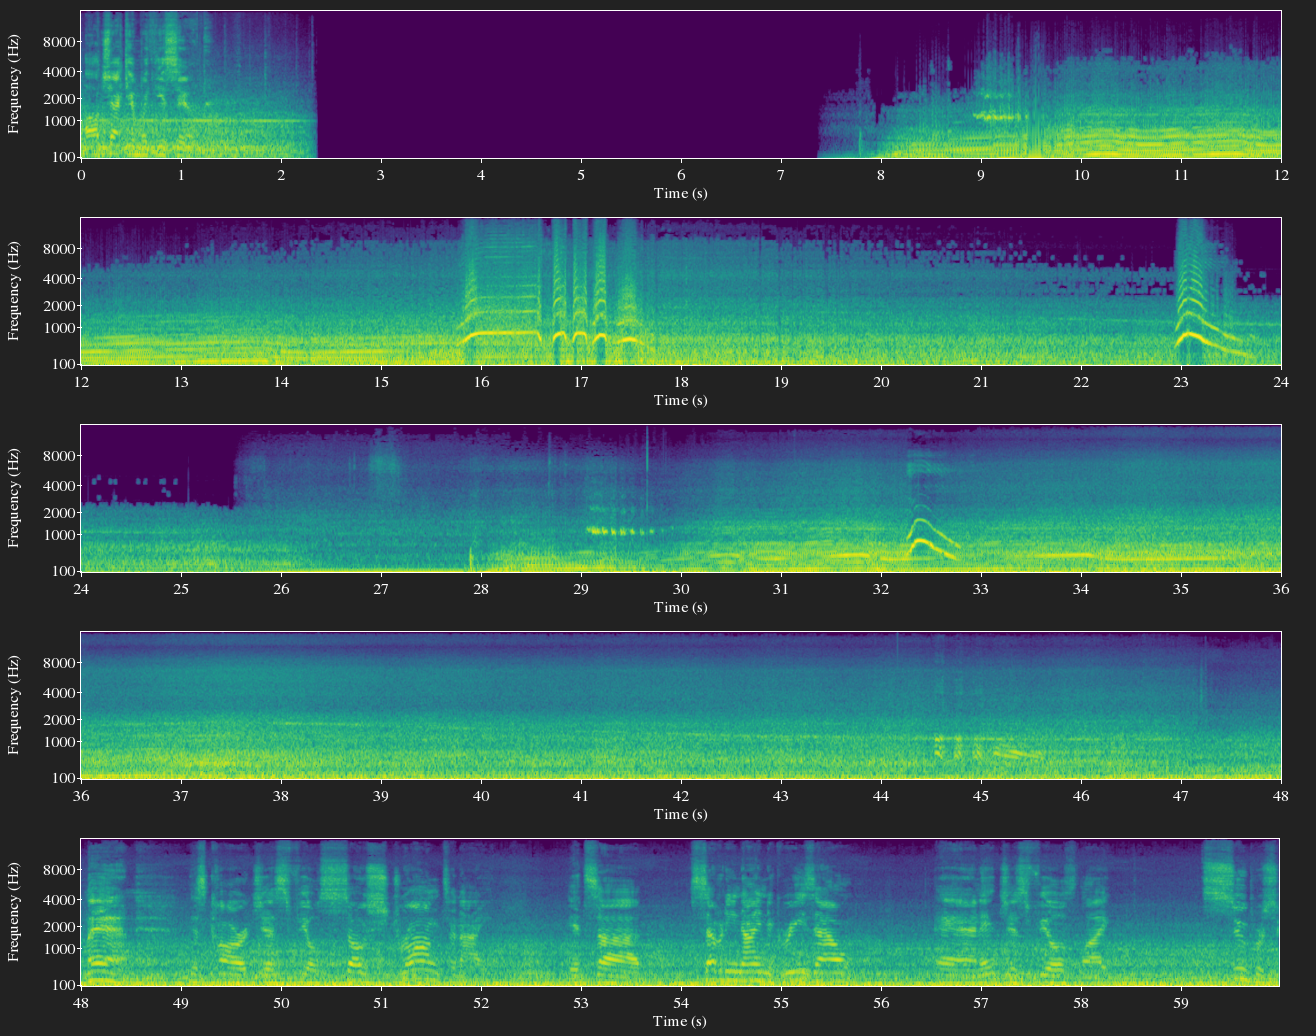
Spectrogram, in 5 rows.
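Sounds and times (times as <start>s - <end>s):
car engine at full throttle: 7.5s - 59.9s.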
